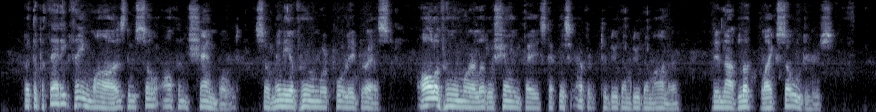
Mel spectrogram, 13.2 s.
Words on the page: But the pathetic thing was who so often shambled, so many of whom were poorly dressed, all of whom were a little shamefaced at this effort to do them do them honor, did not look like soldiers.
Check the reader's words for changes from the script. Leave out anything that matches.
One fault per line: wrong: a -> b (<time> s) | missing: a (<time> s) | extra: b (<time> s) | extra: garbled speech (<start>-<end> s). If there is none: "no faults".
no faults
